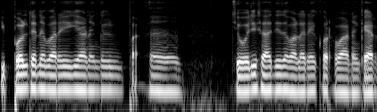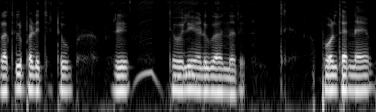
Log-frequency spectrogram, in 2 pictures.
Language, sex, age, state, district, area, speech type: Malayalam, male, 18-30, Kerala, Kozhikode, rural, spontaneous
